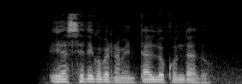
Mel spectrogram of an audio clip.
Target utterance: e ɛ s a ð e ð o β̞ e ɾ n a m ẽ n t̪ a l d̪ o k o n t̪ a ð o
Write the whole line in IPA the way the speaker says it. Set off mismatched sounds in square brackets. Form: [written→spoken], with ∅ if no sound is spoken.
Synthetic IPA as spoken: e [ɛ→a] s [a→e] ð e [ð→ɣ] o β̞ e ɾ n a m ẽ n t̪ a l d̪ o k o n [t̪→d̪] a ð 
